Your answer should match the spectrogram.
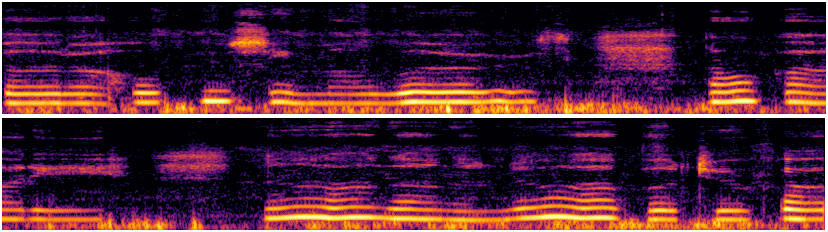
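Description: A high voice singing a slow melody in long held, gently wavering notes, in phrases broken by short pauses.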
